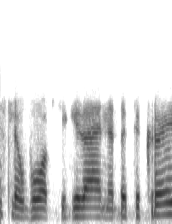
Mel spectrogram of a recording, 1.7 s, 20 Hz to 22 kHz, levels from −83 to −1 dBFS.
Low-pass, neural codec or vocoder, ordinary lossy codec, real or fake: 5.4 kHz; codec, 16 kHz, 4 kbps, FreqCodec, larger model; Opus, 16 kbps; fake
